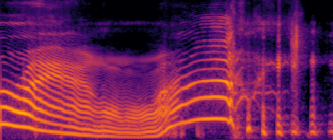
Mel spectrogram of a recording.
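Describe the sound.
A man's voice imitates a cat's meow: a long, wavering, nasal call dips low, then rises, then breaks into a quick run of short, choppy staccato bursts.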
